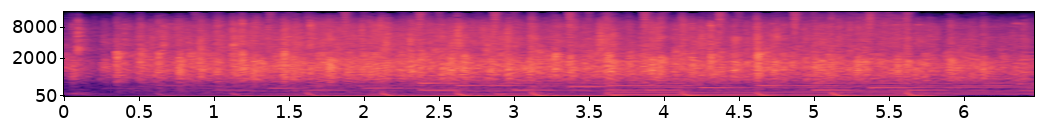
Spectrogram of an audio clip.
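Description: Audience applauding over instrumental music with a steady beat of about two thumps a second.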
